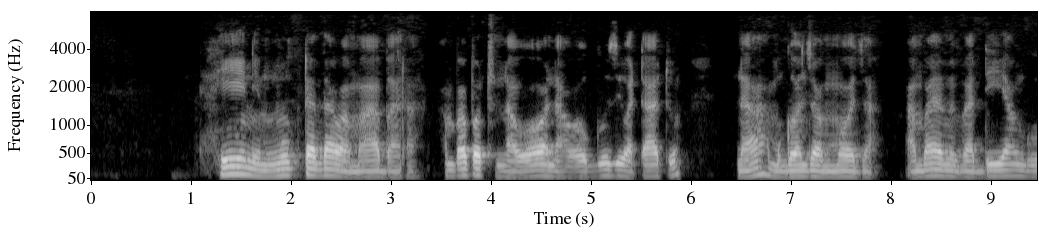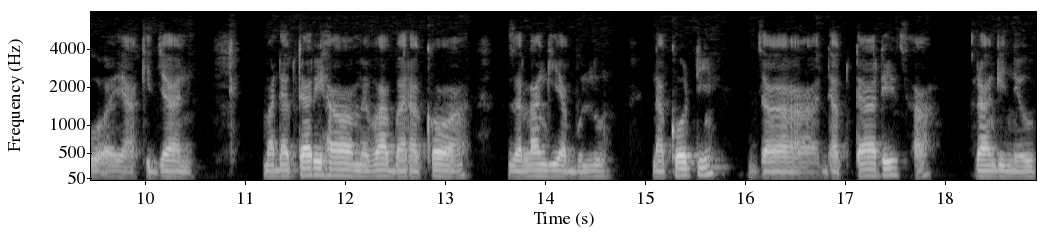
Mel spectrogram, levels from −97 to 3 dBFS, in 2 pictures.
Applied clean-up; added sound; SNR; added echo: none; none; none; none.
